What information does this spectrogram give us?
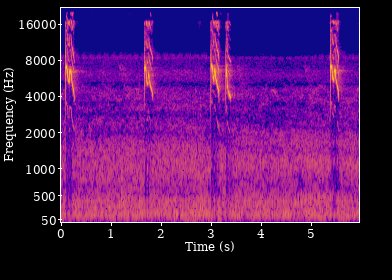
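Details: Lure recording of a mountain white-eye from Merapi, ngalas style: bright, very high downward-sweeping chips, single or doubled, coming every one to two seconds against a quiet background.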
